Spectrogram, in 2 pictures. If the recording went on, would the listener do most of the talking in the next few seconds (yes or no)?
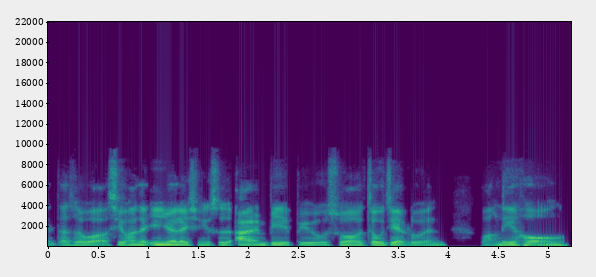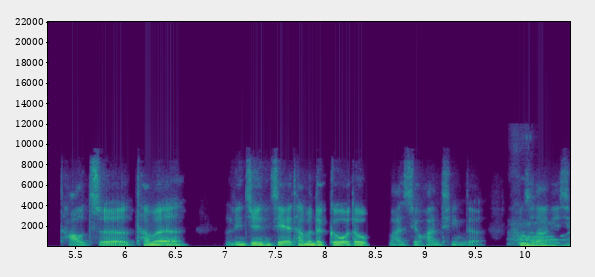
yes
